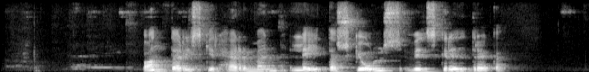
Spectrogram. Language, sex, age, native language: Icelandic, male, 40-49, Icelandic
